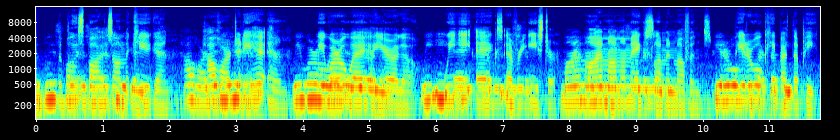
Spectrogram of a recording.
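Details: 12-year-old boy reading sentences after a course of voice therapy; voice quality improved though stroboscopy still showed vocal fold nodules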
